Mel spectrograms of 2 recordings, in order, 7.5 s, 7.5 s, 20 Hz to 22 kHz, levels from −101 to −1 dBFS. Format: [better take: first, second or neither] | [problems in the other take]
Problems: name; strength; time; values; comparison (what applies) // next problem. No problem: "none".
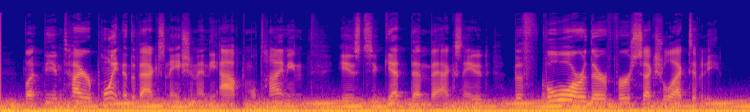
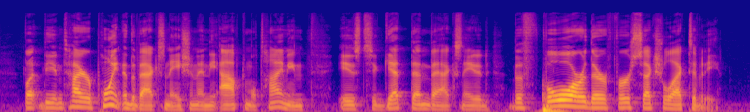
second | low rumble; loud; throughout; 7 dB below the speech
